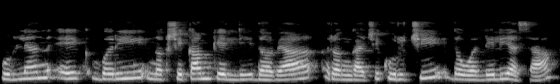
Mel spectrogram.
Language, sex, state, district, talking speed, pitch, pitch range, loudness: Konkani, female, Goa, North and South Goa, 120 wpm, 245 Hz, 225-275 Hz, -16 LUFS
